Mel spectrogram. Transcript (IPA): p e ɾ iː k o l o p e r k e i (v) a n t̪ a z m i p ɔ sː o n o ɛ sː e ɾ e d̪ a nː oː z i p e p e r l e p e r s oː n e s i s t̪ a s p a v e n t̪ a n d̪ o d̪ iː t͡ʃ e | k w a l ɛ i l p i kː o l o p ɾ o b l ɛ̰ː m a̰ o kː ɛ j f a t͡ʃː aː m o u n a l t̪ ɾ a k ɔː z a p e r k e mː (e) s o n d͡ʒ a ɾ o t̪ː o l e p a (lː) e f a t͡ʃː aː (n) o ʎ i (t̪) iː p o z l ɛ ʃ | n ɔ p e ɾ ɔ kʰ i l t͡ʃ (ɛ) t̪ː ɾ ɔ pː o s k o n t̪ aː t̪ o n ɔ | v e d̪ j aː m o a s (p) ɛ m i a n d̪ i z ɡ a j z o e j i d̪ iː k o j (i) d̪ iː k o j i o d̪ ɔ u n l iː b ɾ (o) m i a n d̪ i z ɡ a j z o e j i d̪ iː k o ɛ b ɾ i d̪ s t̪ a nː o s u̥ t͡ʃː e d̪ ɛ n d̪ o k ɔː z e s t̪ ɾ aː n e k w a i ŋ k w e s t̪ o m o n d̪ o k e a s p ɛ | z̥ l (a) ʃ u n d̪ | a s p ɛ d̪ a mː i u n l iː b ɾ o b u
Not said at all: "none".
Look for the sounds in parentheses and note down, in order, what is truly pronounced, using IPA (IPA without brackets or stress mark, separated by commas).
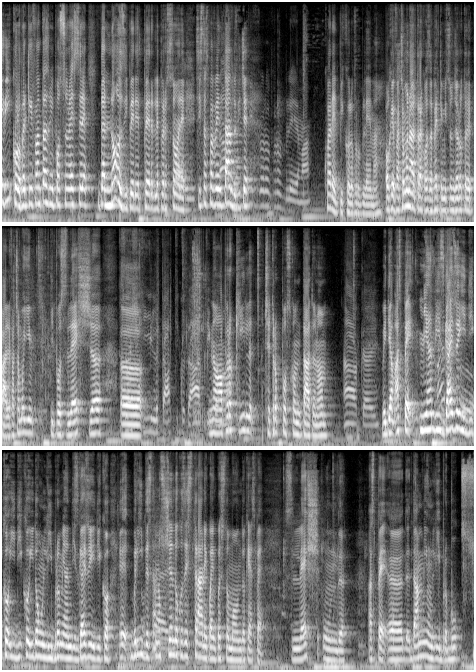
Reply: f, i, lː, m, t̪, ɛ, p, i, o, ɛ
